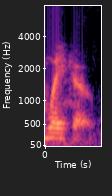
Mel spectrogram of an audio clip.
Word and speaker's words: Waco: Waco and Waco. Three different ways to pronounce it. I think that's a W like Taco.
